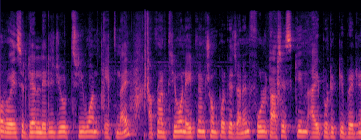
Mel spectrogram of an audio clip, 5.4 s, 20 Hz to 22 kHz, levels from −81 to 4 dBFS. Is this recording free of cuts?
yes; 0 cuts

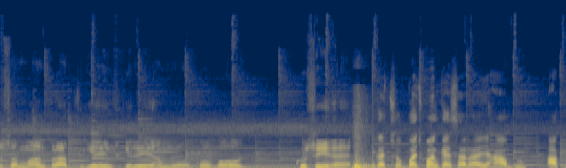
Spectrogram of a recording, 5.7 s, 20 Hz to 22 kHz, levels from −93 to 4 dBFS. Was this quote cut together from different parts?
yes; 1 cut; at 3.7 s

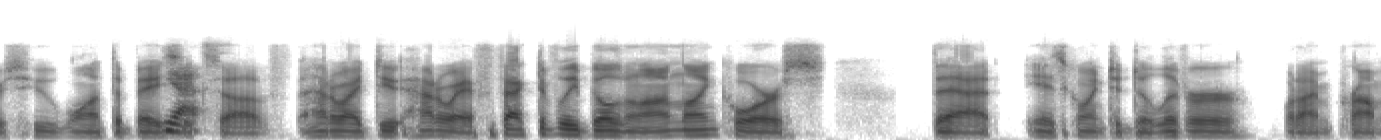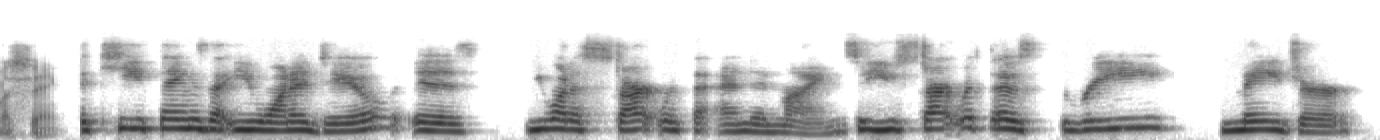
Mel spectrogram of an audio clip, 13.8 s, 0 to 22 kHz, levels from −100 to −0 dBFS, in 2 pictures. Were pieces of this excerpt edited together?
no; 0 cuts

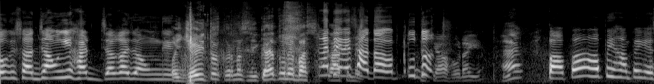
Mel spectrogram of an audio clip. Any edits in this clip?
yes; 2 cuts; at 3.2 s, 5.3 s

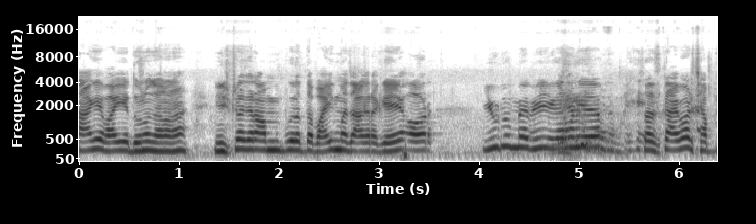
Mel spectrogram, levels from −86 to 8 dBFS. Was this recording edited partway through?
no; 0 cuts

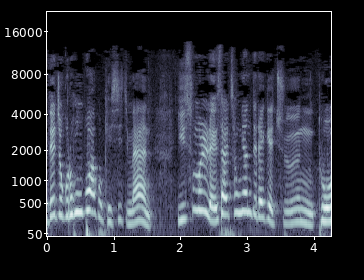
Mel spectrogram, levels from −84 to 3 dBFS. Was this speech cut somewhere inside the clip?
no; 0 cuts

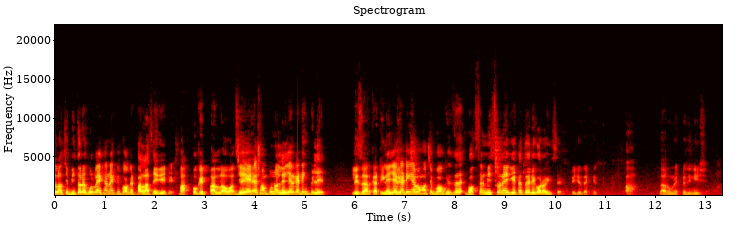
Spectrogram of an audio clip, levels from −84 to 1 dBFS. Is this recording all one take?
yes; 0 cuts

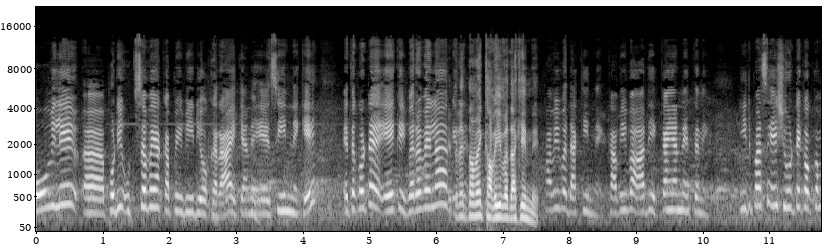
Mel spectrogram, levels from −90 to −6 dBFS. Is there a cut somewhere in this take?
no; 0 cuts

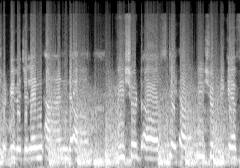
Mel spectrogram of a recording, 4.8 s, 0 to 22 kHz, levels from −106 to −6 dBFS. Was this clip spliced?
no; 0 cuts

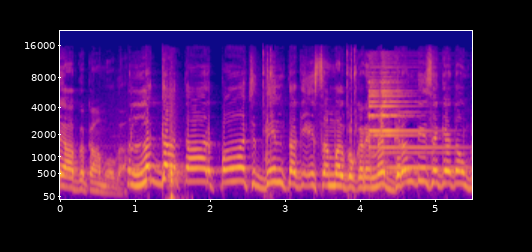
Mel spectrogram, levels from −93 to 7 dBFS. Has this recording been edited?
yes; 1 cut; at 0.9 s

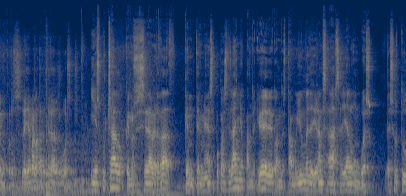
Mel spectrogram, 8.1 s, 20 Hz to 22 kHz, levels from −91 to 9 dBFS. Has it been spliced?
no; 0 cuts

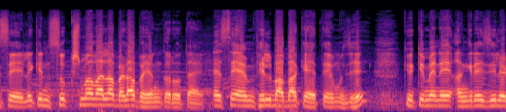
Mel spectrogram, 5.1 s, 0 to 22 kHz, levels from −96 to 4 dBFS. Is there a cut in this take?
yes; 1 cut; at 2.1 s

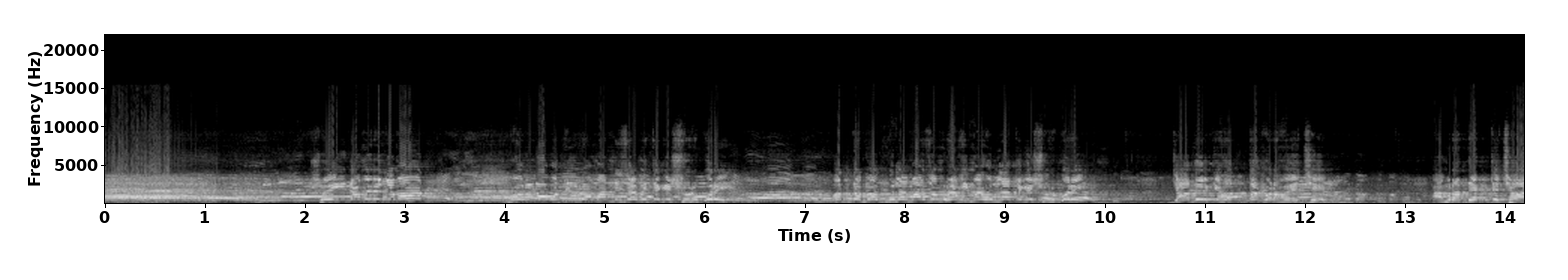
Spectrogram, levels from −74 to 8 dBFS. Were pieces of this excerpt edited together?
no; 0 cuts

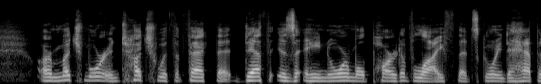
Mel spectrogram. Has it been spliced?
no; 0 cuts

